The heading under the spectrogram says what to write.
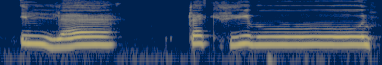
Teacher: تا کو بھی باریک پڑھیں گے، کاف کو بھی باریک پڑھیں گے ، رال کو نرمی سے ادا کریں گے، اس کو تکذیبون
